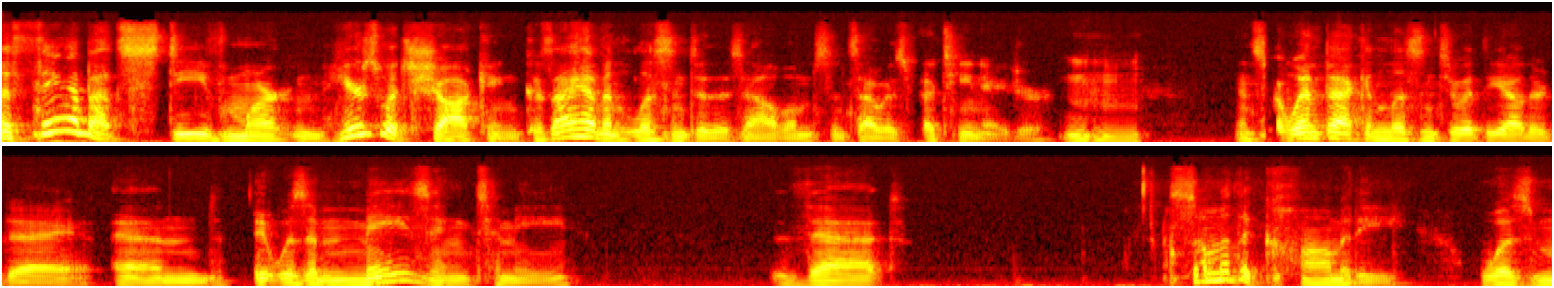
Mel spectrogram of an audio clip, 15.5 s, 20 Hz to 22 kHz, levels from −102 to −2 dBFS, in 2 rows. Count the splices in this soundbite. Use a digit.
2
